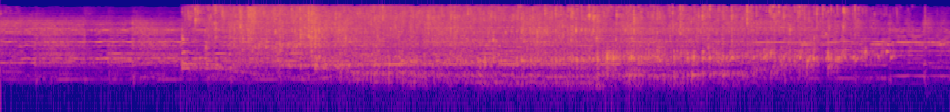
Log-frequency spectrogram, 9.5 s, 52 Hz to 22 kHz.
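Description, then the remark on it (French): Water being poured from one container into another, as in John Cage's 1952 piece Water Music: a soft trickle at first, then a fuller, steady splashing rush that continues without a break. No one speaks. “Comme dans la pièce Water Music de 1952, où on entend par exemple de l'eau versée d'un récipient à un autre et des chansons diffusées par une petite radio.”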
